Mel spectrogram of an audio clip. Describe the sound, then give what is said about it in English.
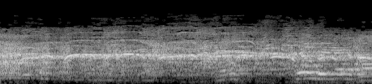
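At a magic show, several audience members squawk and cluck together, imitating chickens in a loud, continuous jumble of high, nasal voices that sometimes break into snickering laughter. “How about chicken noises? Everyone make chicken noises.”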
